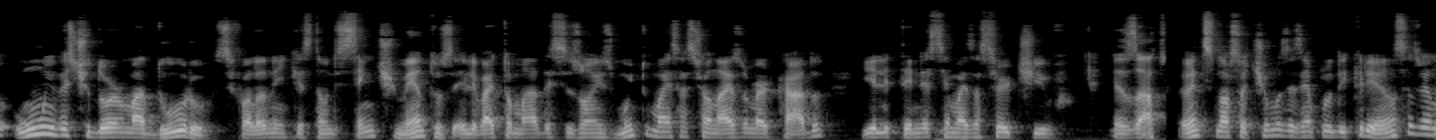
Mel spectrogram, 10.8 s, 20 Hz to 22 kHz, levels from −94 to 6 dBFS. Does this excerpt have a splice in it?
yes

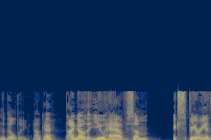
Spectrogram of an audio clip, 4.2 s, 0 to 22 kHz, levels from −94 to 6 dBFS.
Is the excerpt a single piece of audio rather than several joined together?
no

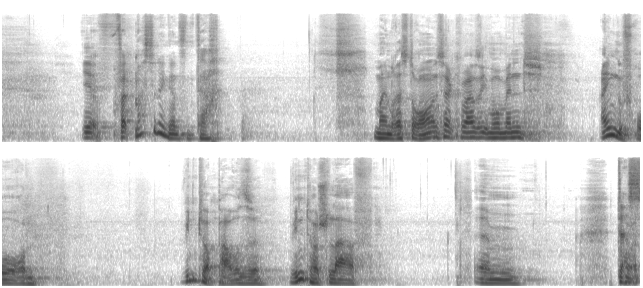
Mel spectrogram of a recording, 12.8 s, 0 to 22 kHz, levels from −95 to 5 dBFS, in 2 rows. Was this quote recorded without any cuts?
no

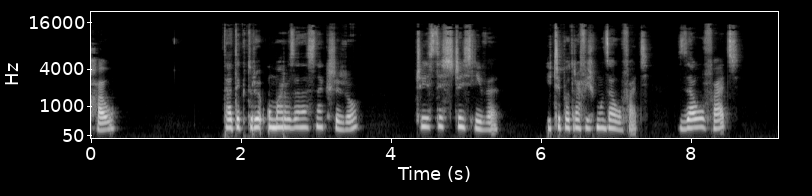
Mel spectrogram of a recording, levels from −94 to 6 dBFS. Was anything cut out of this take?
yes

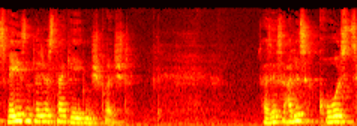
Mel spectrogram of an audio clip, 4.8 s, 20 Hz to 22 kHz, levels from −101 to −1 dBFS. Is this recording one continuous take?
yes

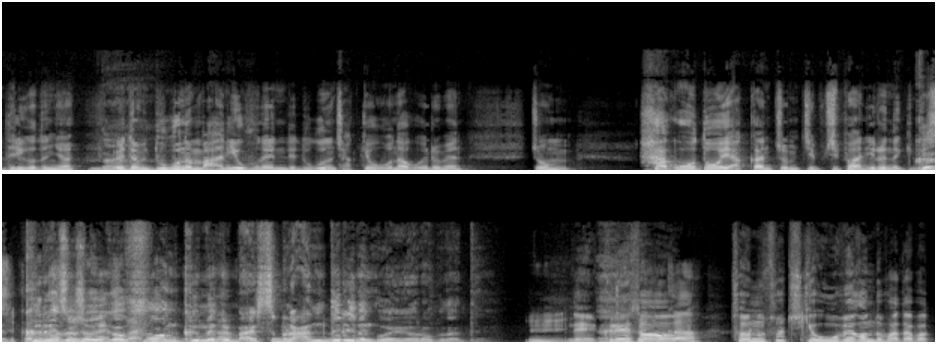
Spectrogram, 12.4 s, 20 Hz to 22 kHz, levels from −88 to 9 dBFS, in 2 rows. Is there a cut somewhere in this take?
no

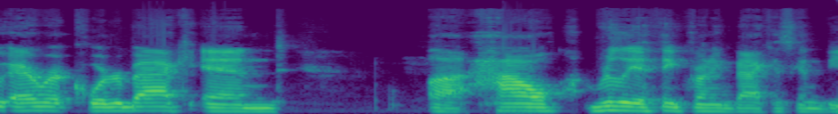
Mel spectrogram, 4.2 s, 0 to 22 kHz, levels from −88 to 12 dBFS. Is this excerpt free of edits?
yes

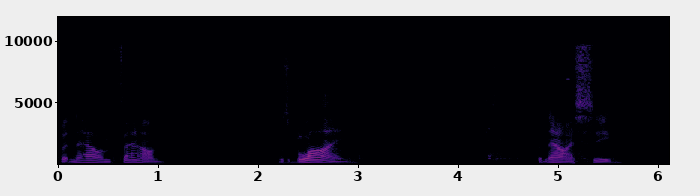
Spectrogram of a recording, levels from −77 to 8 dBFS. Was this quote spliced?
no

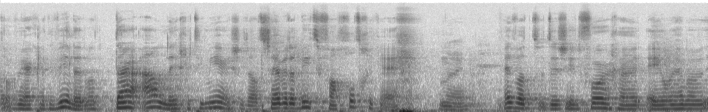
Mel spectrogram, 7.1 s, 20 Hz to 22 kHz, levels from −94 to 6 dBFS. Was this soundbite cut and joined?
no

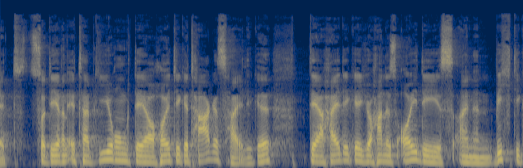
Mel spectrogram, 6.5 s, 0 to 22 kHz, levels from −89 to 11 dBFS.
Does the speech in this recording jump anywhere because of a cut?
no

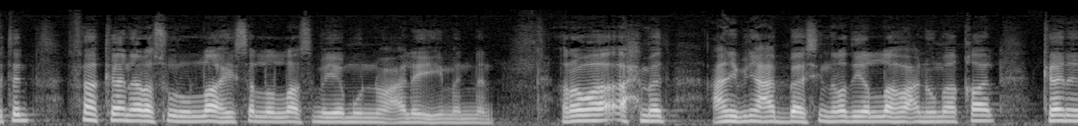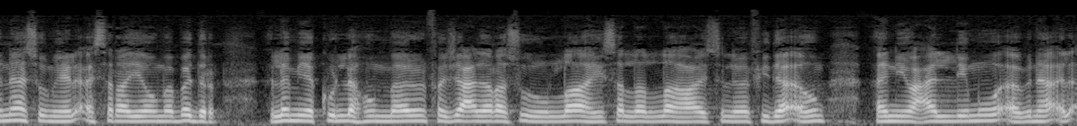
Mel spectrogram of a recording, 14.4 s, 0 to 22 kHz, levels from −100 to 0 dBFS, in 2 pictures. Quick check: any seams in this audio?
no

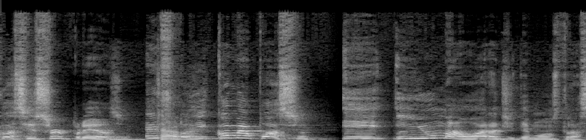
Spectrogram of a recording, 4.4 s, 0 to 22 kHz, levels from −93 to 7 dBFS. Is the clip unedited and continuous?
no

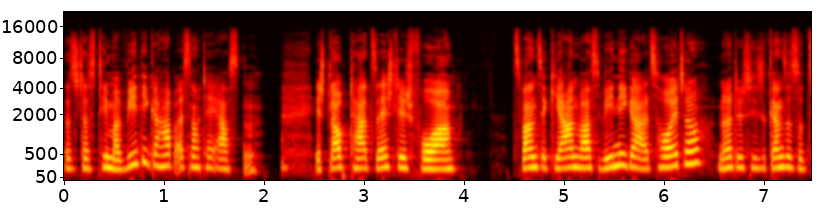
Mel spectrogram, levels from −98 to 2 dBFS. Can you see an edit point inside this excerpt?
yes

